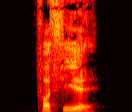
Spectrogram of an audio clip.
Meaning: fossil
- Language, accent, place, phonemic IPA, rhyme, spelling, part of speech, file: German, Germany, Berlin, /fɔˈsiːl/, -iːl, Fossil, noun, De-Fossil.ogg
